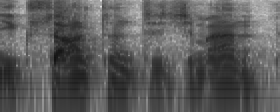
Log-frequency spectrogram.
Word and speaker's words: exultant: 그 다음에 exultant EX는 EG로 발음하고요. S로 또 넣는 거예요. ESSUL 이렇게 읽어도 되는 거예요. 발음은 exultant지만 X는 out의 뜻이고요.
